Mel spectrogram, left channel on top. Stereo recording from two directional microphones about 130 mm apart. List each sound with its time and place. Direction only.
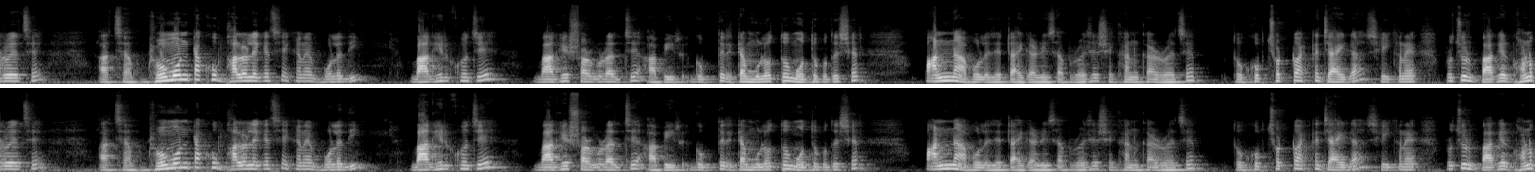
0.0 s a man's voice: 35° left (ahead or behind); by 7.1 s 15° left (ahead or behind)
7.2 s a man's voice: 35° left (ahead or behind)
